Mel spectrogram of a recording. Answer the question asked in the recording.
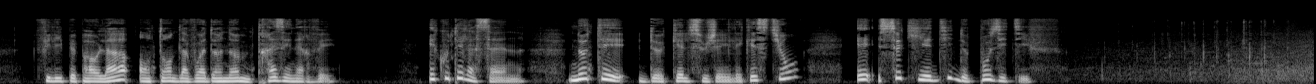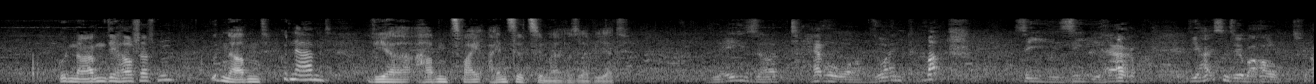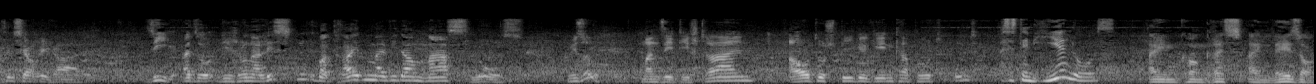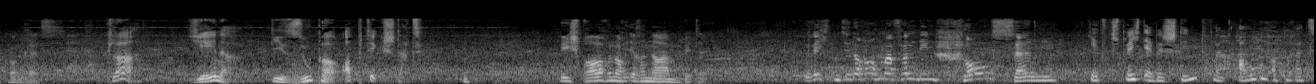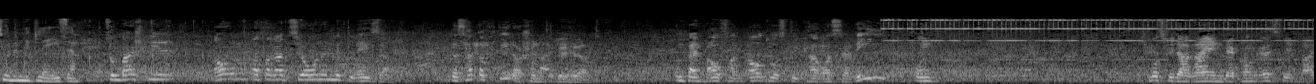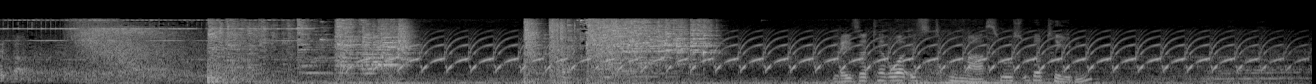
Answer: Vous avez sûrement compris que le sujet de conversation est le laser et que c'est même le thème du congrès.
